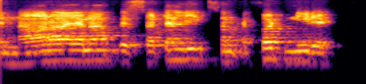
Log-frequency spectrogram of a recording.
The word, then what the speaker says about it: Narayana: So if you see Narayana, Na, Ra, Ya, Na, each of the syllable makes us to keep our mouth open, and it makes us to pronounce the word in a, there is a certain stress or effort needed.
